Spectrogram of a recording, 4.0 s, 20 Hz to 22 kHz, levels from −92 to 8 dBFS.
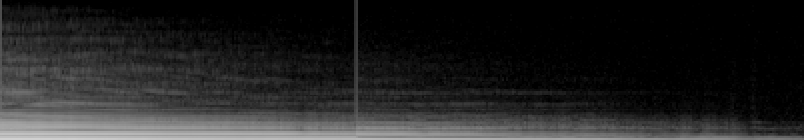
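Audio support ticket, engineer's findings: Doubled audio track from 1.78 s to end. Full-band second copy trails roughly 0.7 s behind, about 5 dB down, no decay or room colour. Starts abruptly. Likely a second capture path or edit layering two out-of-step copies.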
